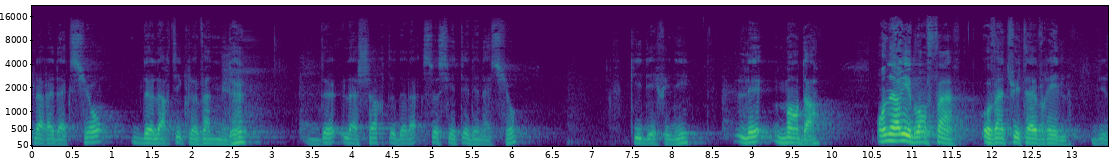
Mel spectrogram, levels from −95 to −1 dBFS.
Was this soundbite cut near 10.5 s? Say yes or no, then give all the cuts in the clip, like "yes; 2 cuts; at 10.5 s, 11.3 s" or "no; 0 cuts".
yes; 1 cut; at 10.5 s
